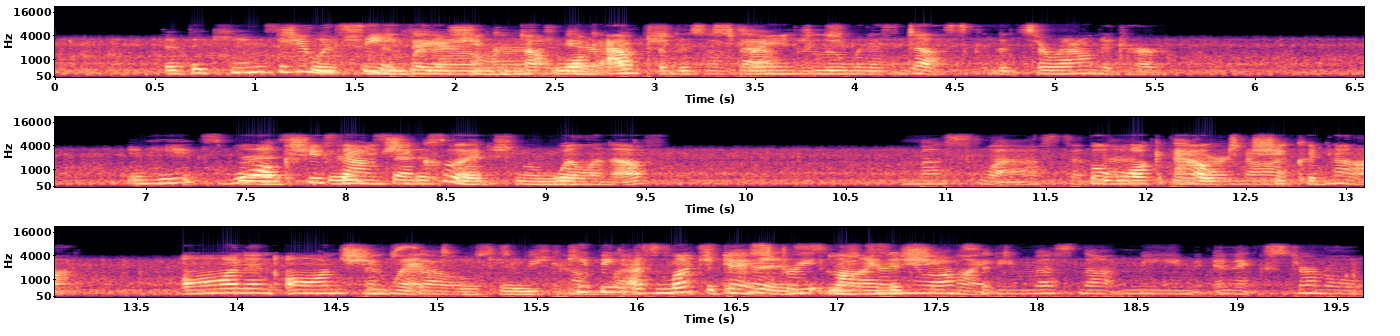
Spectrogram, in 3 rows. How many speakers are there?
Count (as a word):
three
